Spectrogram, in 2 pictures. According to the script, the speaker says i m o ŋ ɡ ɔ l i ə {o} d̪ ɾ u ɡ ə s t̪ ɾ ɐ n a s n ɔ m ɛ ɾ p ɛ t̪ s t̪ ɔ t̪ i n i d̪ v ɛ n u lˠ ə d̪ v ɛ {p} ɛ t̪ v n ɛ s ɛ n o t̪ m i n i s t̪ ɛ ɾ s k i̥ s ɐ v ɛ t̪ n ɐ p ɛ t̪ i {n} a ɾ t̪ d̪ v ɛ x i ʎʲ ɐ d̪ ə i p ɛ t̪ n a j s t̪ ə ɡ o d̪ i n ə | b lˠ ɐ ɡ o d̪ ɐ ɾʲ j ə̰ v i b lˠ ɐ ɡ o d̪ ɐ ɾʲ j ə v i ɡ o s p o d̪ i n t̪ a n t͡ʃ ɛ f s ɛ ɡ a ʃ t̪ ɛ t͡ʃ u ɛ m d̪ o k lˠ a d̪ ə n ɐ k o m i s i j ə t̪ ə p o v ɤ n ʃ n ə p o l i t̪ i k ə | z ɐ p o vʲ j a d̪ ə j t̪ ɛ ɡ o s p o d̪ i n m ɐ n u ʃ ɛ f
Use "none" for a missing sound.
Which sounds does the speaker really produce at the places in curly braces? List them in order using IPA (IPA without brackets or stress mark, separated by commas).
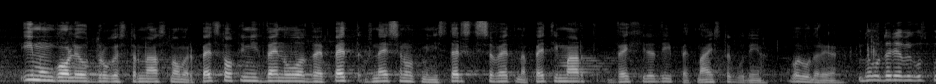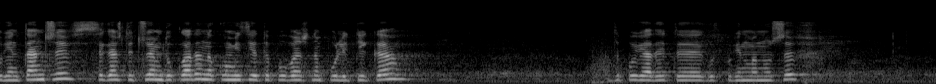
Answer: o, p, m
